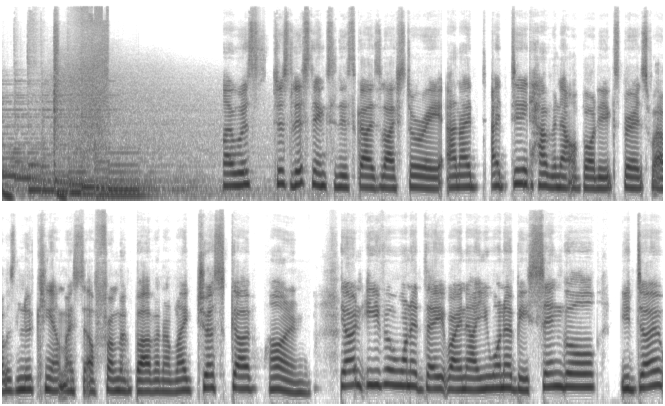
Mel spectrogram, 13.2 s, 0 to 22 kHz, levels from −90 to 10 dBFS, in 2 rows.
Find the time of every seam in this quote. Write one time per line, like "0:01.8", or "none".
0:02.2
0:10.0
